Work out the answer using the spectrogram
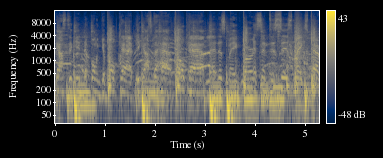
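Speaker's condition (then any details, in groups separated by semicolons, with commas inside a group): No condition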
